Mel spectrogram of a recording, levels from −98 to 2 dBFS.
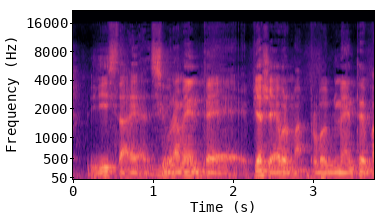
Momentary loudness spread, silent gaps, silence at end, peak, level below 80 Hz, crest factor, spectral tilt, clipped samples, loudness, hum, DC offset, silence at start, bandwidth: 7 LU; none; 0 s; -6 dBFS; -44 dBFS; 18 dB; -5 dB/octave; under 0.1%; -24 LUFS; none; under 0.1%; 0 s; 16.5 kHz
